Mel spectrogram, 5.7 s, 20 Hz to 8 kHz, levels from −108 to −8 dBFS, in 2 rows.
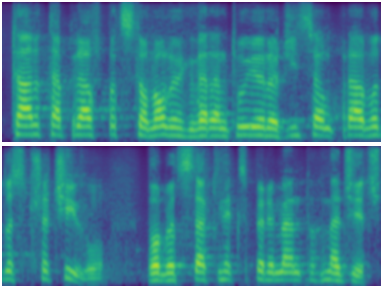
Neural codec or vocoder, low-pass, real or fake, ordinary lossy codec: codec, 16 kHz, 1 kbps, X-Codec, HuBERT features, trained on general audio; none; fake; none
